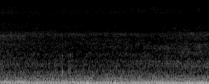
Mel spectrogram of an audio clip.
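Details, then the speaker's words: 1971 Ford F100 V8, running after revival, fed from a gas can and staying cool: deep, even rumble with steady low pulses, no knocks or rattles. Normal running without major problems. "But yeah, now we pretty much got everything running"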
